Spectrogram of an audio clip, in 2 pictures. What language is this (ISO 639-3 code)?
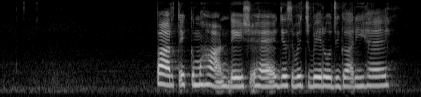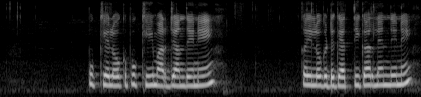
pan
